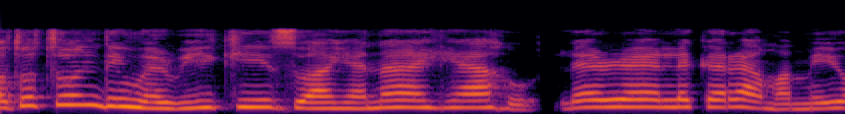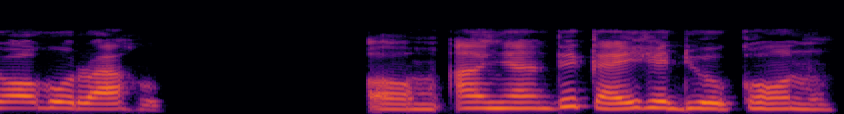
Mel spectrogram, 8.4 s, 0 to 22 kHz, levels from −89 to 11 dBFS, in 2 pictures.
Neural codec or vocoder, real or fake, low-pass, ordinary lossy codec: codec, 16 kHz, 4 kbps, FunCodec, trained on Chinese and English, 50 frames a second; fake; none; none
